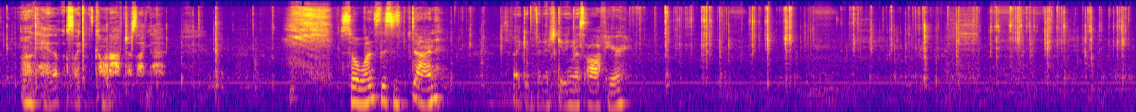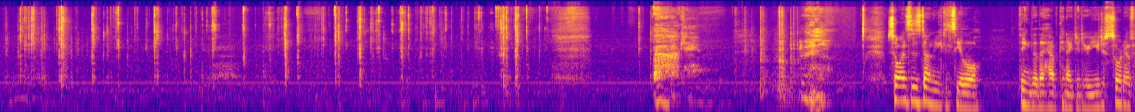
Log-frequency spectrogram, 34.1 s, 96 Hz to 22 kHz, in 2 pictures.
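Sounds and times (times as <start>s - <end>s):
rubbing peeling sounds: 0.0s - 25.3s
faint steady hum: 0.0s - 34.0s.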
